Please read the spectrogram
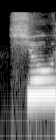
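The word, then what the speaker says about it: xiū: 'Show' berarti beristirahat. Ejaannya adalah X I U.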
